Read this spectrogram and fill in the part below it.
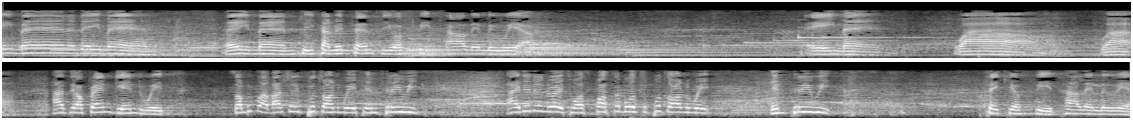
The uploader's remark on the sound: Preached At First Love Center, Ayeduase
